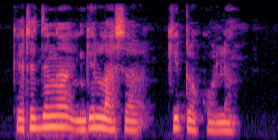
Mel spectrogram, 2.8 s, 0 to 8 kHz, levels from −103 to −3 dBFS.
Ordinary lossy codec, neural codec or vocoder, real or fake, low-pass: none; none; real; 7.2 kHz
